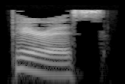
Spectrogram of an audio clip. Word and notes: paras: British English

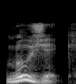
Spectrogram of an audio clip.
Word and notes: moujik: British English

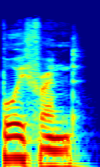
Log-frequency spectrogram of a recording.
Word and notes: boyfriend: British English

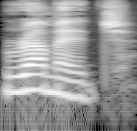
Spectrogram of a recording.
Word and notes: rummage: American English

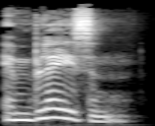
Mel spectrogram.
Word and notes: emblazon: British English

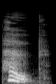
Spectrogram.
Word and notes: hope: British English

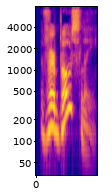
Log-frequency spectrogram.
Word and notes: verbosely: British English

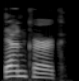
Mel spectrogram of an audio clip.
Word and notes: Dunkirk: British English

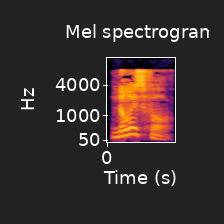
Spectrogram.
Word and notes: noiseful: British English

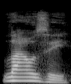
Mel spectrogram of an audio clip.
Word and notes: lousy: American English

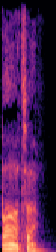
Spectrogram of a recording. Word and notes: barter: British English

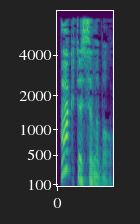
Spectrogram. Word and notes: octosyllable: British English

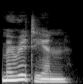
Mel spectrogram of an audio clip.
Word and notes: meridian: British English

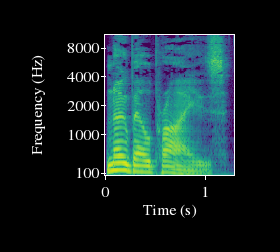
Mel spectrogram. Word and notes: nobel prize: British English

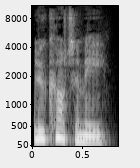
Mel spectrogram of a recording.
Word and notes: leucotomy: British English

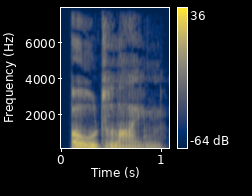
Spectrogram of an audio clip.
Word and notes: old-line: British English

